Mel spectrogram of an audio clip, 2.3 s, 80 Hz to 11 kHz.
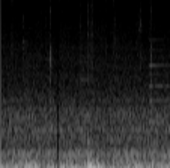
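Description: Car driving eastbound on the I-84 highway through Danbury, Connecticut, heard from inside as a steady low road and engine rumble, continuous and fairly loud, with no voices.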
